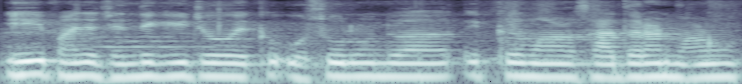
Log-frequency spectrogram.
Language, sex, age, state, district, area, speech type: Sindhi, male, 18-30, Gujarat, Surat, urban, spontaneous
